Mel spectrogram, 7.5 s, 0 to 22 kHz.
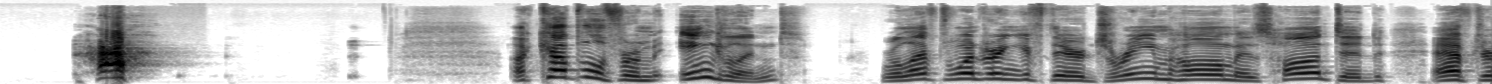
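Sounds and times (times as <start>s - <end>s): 
dog barking: 0.4s - 0.8s
speech: 2.6s - 7.4s.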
